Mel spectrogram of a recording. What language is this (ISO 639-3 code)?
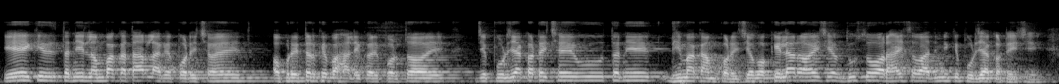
mai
